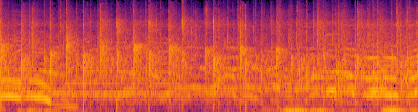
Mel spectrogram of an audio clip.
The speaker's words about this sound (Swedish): Och Johan Jureskog är i studion! applåder.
